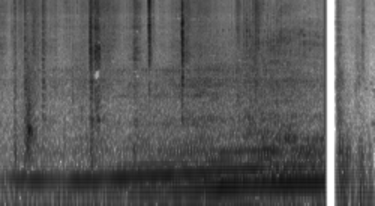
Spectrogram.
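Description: A car engine running close by, growing louder over a few seconds, with a few scrapes of snow shovels. The sound cuts off abruptly about four seconds in.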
